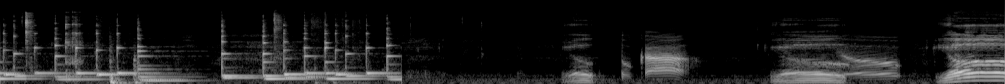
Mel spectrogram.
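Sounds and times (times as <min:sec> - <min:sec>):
phone ringtone melody: 0:00.0 - 0:04.0.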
